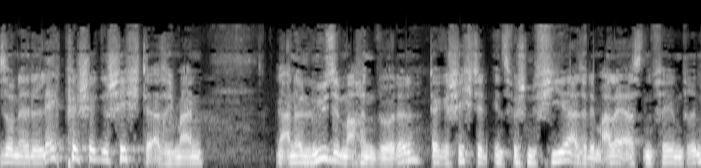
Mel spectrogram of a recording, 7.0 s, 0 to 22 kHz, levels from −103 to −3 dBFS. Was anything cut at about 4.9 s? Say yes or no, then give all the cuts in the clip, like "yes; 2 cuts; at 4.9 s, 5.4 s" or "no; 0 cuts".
yes; 2 cuts; at 2.6 s, 4.9 s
